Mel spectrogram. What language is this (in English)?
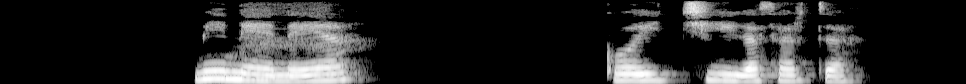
Kalenjin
